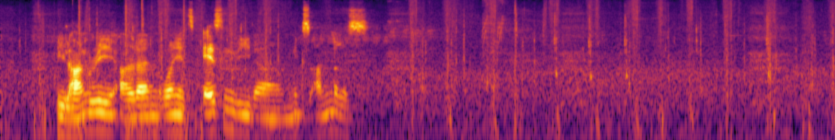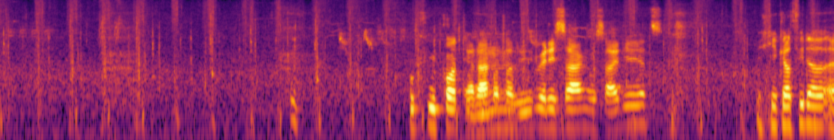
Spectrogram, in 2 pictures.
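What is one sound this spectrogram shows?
Footsteps crunch through grass and gravel.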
